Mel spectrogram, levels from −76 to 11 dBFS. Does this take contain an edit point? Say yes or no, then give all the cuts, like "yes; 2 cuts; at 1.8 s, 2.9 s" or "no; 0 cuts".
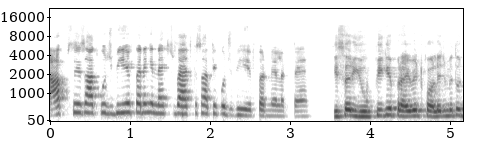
yes; 1 cut; at 3.4 s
